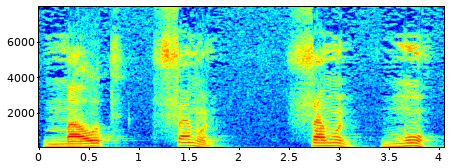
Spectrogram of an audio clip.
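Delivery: slow, clear word-by-word recitation; vocabulary drill. Shown as a demonstration. Teacher reciting body words to students, slow and clear. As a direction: spell each word out for the class.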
